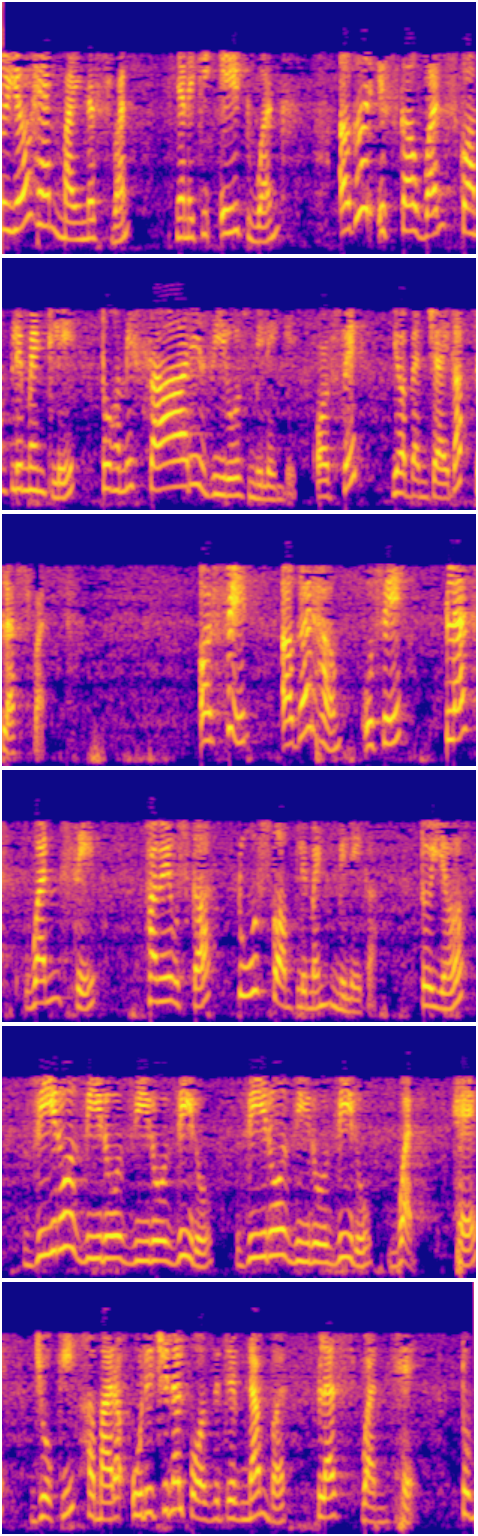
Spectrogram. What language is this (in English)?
Hindi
